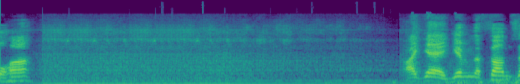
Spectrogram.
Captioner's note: bus engine rumbling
